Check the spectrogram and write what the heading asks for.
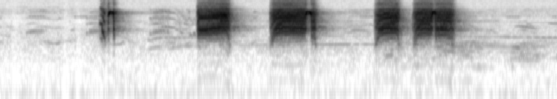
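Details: Black francolin (kala teetar) call: a short sharp note followed by four loud, harsh, grating notes, the last two run together, in one quick phrase against a quiet background.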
